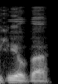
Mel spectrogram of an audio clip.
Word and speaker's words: Jeová: que falei e fiz isso é a pronunciação de Jeová e continuou a vir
